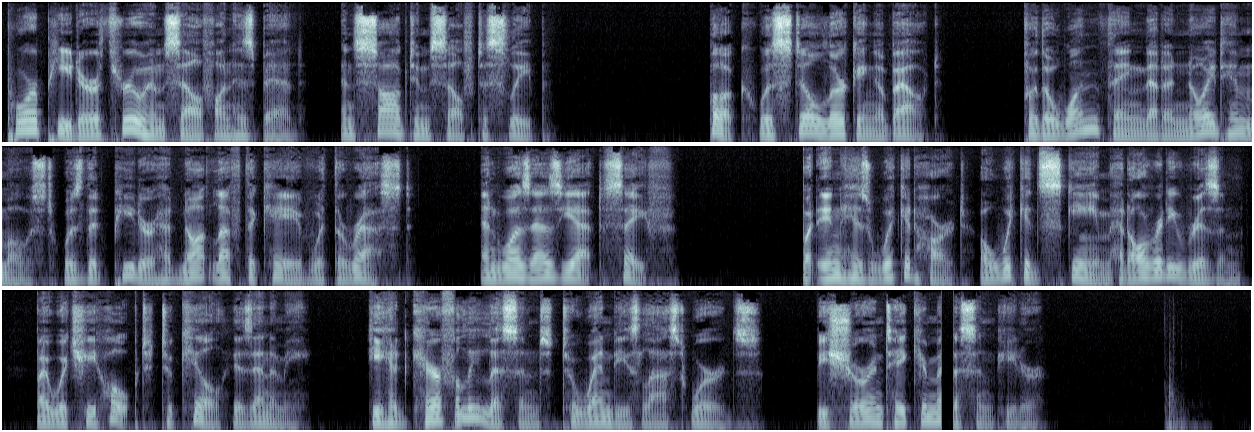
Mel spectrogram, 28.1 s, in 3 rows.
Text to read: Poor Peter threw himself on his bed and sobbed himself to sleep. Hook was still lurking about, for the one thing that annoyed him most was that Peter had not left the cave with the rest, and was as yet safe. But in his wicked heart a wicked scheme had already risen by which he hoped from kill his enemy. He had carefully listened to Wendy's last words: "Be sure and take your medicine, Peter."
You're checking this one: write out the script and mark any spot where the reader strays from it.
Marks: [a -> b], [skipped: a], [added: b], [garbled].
Poor Peter threw himself on his bed and sobbed himself to sleep. Hook was still lurking about, for the one thing that annoyed him most was that Peter had not left the cave with the rest, and was as yet safe. But in his wicked heart a wicked scheme had already risen by which he hoped [from -> to] kill his enemy. He had carefully listened to Wendy's last words: "Be sure and take your medicine, Peter."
